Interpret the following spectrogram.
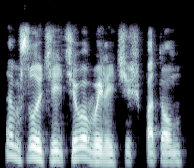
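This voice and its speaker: A man's voice: medium pitch, moderate pace, a bit bright, dry recording, lo-fi sound, natural voice. A man voicing a young female elf who talks in a languid, scheming way. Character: dreamy young female elf, mistress of the cat.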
